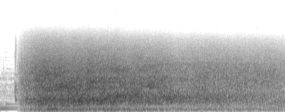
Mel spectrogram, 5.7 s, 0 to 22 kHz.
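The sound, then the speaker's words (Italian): A Boeing 788 airliner bound for Philadelphia flying: a loud, broad engine roar kicks in abruptly after a short low hum and holds steady, easing off only slightly toward the end. No voices. “Il Boeing 788 per Filadelfia.”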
